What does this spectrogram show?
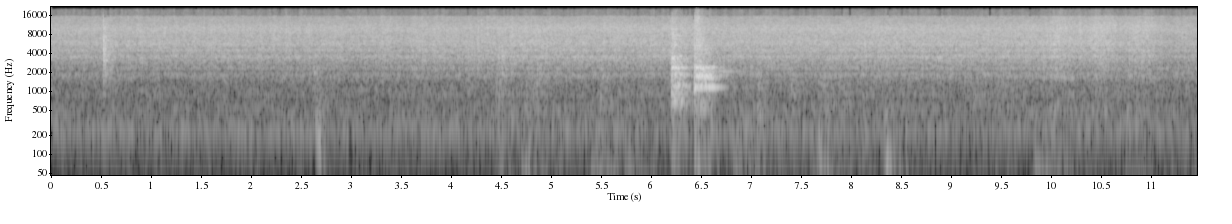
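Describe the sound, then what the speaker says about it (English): Onions saute in a pan for birria tacos with a steady, fairly loud sizzle and hiss. A few faint clinks and a brief scrape of stirring come near the middle. "Now we're just going to go ahead and we're going to saute the onions a little bit"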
